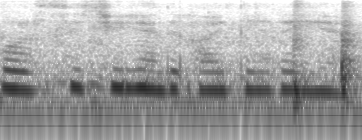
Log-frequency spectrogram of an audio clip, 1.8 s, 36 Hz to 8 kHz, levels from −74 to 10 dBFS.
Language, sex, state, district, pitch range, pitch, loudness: Hindi, female, Bihar, Jamui, 245-265 Hz, 250 Hz, -17 LUFS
